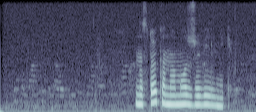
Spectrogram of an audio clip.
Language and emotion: Russian, neutral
